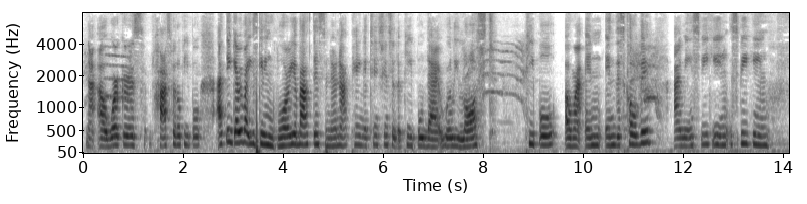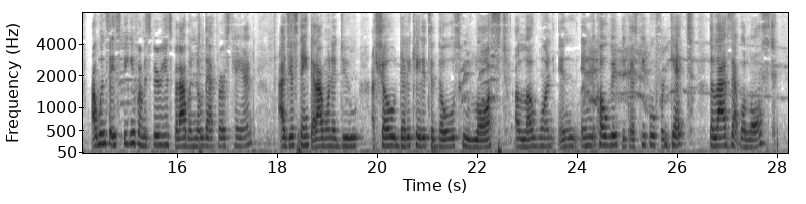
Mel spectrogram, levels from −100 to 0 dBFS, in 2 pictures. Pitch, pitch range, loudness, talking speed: 185 Hz, 175-205 Hz, -20 LUFS, 160 wpm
